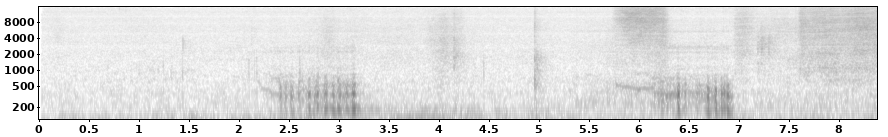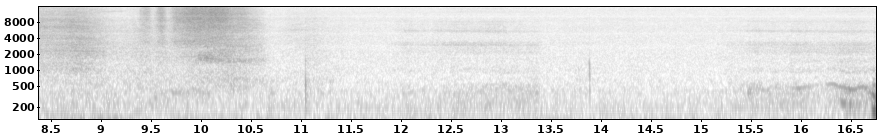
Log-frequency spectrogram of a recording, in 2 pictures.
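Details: Siberian cat named Lexi snoring while napping in a cat carrier at lunchtime. Soft, low rumbling snores come in irregular bursts, several seconds apart, with a few brief rustles in a quiet room.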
